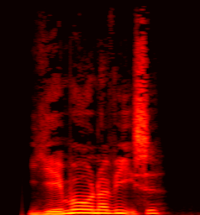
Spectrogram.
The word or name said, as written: hjemmeundervise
